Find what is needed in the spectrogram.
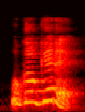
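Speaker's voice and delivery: a busy mom calling up; mom's voice. Acted.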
